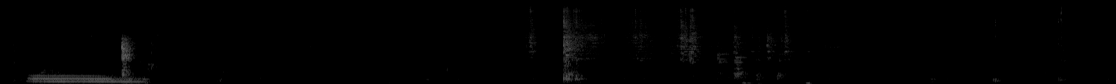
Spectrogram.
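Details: Cat from a warehouse cat family gives one low, steady, drawn-out yowl lasting about a second, followed by clattering, scraping knocks and rustling indoors.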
